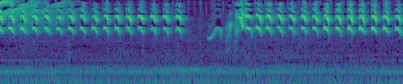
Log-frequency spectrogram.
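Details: Walking pet cockatiel, thought to be male, delivering its household 'march': rhythmic bright chirps, then a short break holding one rising whistle, after which the steady two-per-second chirping starts again.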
